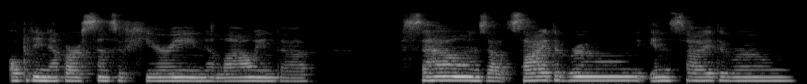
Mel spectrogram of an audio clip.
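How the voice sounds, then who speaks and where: A woman leading a guided meditation as a yoga nidra teacher, with a soothing, gentle and unhurried manner. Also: lowish voice. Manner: soothing, unhurried, gentle instruction with long pauses. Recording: roomy, echoing sound.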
